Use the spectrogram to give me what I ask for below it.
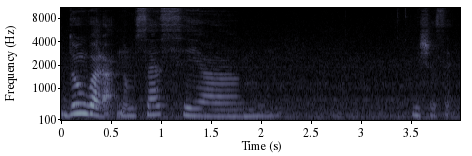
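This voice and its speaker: A woman with a fairly high voice speaks at a moderate pace as noticeable background noise continues. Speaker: knitting and sewing podcaster. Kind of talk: casual vlog talk. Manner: hesitant, many fillers.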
